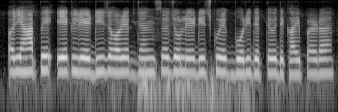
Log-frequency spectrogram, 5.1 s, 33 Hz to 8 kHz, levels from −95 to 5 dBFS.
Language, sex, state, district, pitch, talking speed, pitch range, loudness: Hindi, female, Uttar Pradesh, Lalitpur, 230 Hz, 235 wpm, 225-240 Hz, -18 LUFS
